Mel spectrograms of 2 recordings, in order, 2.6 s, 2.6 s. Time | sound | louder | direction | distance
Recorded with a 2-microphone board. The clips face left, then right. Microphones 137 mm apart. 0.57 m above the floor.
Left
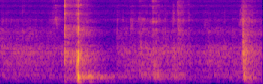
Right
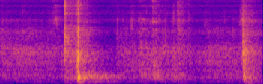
0.7 | a splash | left 1 dB | 25° left (ahead or behind) | 0.8 m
